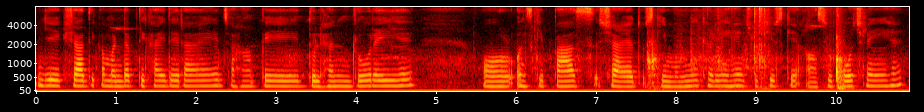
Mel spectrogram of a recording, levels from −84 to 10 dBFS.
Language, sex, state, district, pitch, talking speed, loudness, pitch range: Hindi, female, Bihar, Lakhisarai, 195 Hz, 160 wpm, -27 LUFS, 185-200 Hz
